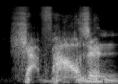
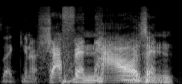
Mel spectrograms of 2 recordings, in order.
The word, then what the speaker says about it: Schaffhausen: I think that's like when he's saying Schaffhausen, Schaffhausen. When he had this IWC, he actually mispronounces it too, so it makes it even greater. Like he says, Schaffenhausen.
